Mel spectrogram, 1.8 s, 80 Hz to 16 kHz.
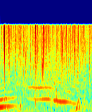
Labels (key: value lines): label: biophony
recorder: SoundTrap 300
